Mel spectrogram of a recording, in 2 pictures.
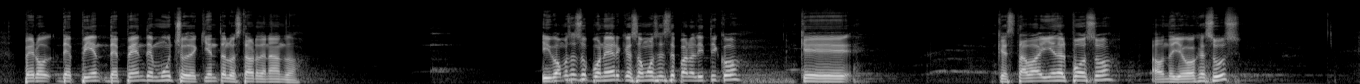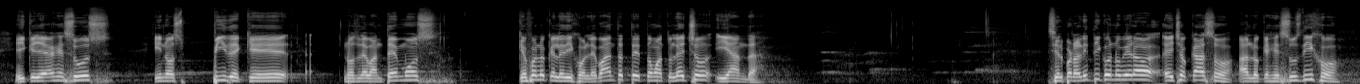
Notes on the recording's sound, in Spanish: Este podcast fue grabado de un panel de preguntas y respuestas, esto en la reunión mensual de Juventud Zeteo.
